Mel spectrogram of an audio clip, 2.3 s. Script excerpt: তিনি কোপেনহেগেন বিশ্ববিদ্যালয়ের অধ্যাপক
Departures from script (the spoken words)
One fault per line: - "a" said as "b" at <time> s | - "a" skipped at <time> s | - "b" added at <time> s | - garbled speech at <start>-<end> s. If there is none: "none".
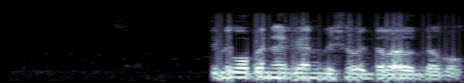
none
